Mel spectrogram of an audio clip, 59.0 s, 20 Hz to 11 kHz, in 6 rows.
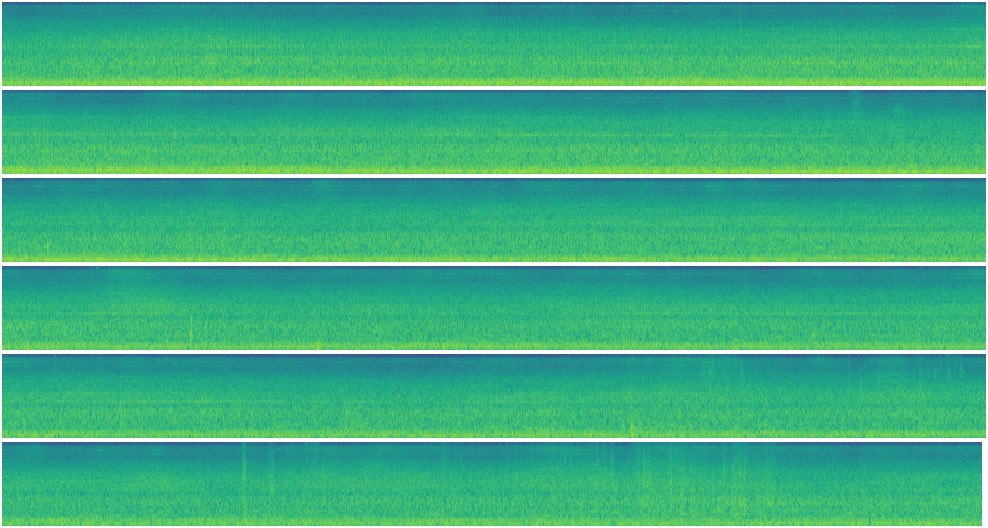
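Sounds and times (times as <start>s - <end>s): helicopter engine and rotor hum: 0.0s - 59.0s.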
